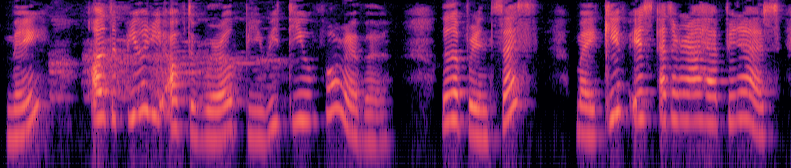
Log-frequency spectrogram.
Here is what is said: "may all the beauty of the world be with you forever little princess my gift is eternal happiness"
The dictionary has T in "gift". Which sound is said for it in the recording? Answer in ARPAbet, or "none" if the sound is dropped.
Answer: none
